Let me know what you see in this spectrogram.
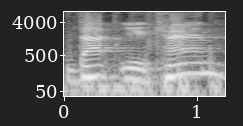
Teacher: can also has the schwa or weak form which is ken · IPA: ðæ jə kən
